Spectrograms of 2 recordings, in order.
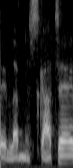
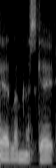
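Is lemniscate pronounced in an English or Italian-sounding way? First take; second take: Italian; English. First: The word is pronounced with an Italian-sounding flavor. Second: The word is pronounced in a plain English way. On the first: "like they're saying it like it's Italian or something" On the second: "I think English we say lemniscate"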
